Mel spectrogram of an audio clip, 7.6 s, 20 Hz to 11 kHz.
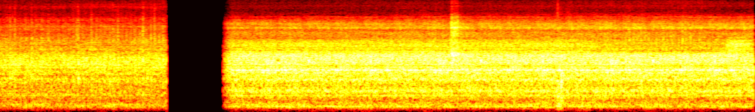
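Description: HO scale model train, an NS GP38-2 locomotive switching boxcars, rolling along the track with a steady whirring hiss from the motor and the wheels on the rails. About two seconds in there is a half-second gap of silence, after which the whir comes back louder.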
